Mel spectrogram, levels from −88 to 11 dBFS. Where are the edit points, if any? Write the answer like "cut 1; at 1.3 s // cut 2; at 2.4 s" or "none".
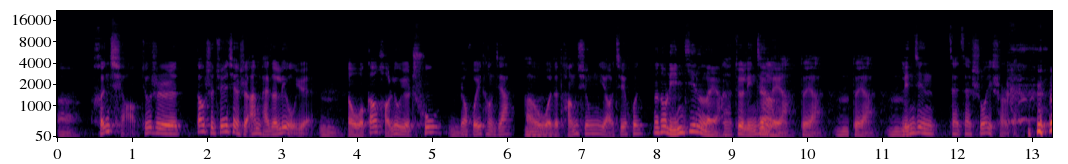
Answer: cut 1; at 3.9 s // cut 2; at 6.1 s // cut 3; at 10.5 s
